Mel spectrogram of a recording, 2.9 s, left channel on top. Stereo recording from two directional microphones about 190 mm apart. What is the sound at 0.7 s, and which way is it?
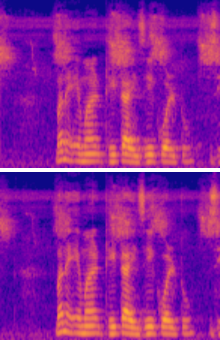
Speech, 45° right (ahead or behind).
